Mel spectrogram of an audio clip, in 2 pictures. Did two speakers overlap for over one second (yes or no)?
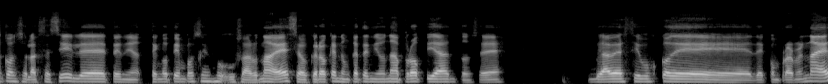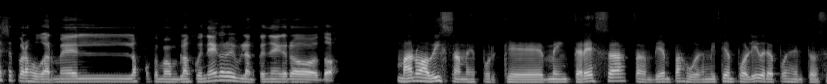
no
